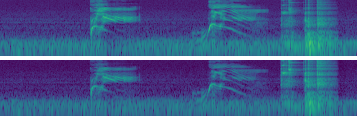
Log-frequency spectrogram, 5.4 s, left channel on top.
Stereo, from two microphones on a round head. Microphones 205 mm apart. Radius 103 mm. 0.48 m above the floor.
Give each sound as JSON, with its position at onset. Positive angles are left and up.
{"t": 1.4, "sound": "a shout", "side_deg": 40}
{"t": 4.2, "sound": "a door slam", "side_deg": -55}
